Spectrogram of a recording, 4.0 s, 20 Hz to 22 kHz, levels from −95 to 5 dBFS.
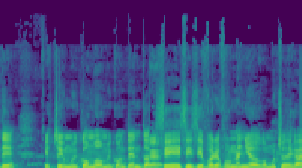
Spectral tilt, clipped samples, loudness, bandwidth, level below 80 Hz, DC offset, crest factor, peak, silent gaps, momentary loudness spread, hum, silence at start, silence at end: -5.5 dB/octave; under 0.1%; -16 LUFS; 19 kHz; -48 dBFS; under 0.1%; 16 dB; 0 dBFS; none; 5 LU; none; 0 s; 0 s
